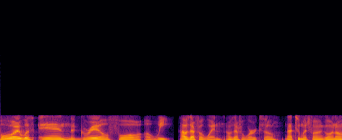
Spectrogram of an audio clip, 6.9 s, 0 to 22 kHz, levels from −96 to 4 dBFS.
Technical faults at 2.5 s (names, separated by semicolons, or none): none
